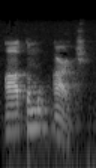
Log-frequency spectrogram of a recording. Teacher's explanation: aberta Central oral não arredondado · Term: A agudo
